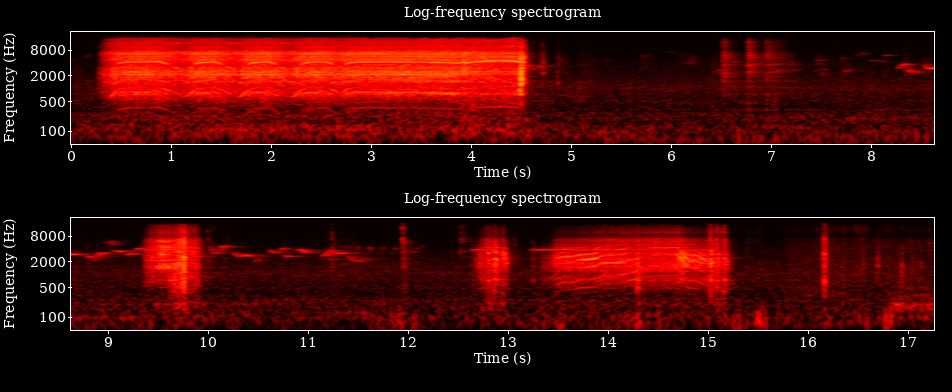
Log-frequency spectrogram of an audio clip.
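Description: Cordless drill-driver running self-drilling wafer-head screws through welded wire mesh into a metal fence post: a whine of about four seconds whose pitch wavers under load, stopping with a sharp click. A second, shorter run of the drill comes near the end.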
